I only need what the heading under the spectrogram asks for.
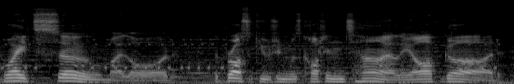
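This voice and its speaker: A man doing a slow, sardonic aristocratic prosecutor. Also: mid-range voice, over music, close to an everyday voice. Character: cold aristocratic male prosecutor.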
